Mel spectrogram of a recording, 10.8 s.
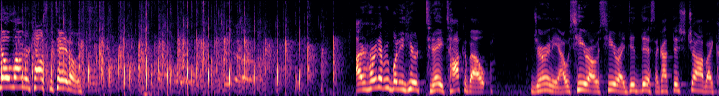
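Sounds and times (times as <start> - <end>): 
audience applause: 0.0 - 5.2
speech: 0.3 - 1.5, 5.3 - 10.7.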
